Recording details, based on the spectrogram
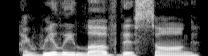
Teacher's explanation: Falling tone for statement.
